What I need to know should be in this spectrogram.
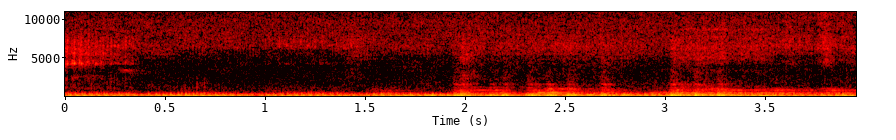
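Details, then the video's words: Pet cat, a happy female kitty playing the clown, purring in a continuous low pulsing rumble that swells slightly in its second half. "Kitty Cat is happy when she clowns around"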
